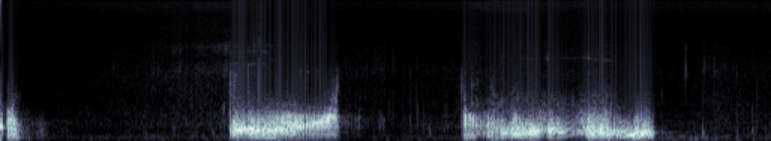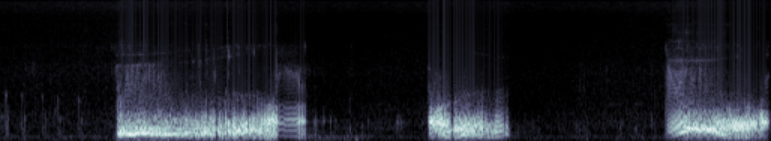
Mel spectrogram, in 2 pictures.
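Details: Repeated loud, long gurgling rumbles lasting about a second each with quiet gaps; ordinary stomach growling.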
